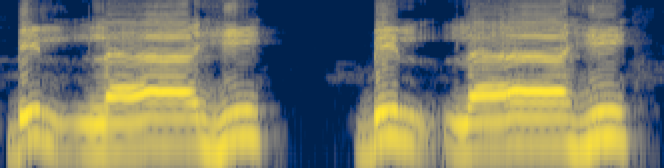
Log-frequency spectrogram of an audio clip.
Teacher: والصابئین من آمن باللہ، با کو لام کے ساتھ ملانا ہے، لام میں سختی کرنی ہے، یہاں کڑا زبر ہے، ایک الف کی لمٹ میں کھینچنا ہے، لفظ اللہ کے نام سے پہلے زیر ہے تو لفظ اللہ کے نام کو باریک کرنا ہے، باللہ، باللہ۔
